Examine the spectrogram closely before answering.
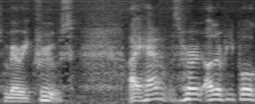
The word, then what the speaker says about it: Mercurius: So regarding the pronunciation for Mercurius, I'm kind of basing it on what I've heard as a kid. So the Japanese version and the Korean dub version, because in the Japanese and Korean dub version, they go with the pronunciation something like Mercurius. So which is why I would assume in the English it should be similar, going as Mercurius.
